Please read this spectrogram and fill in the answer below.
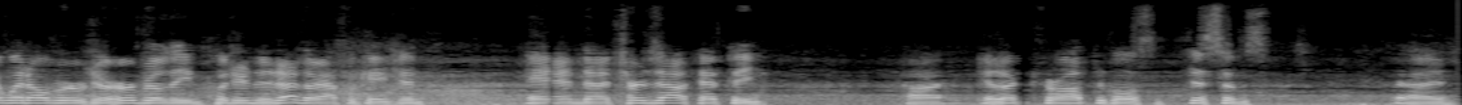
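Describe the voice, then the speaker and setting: Noticeable background noise under a man's high voice. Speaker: retired electronics worker, veteran. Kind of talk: personal life story told to family. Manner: halting, hesitant.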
